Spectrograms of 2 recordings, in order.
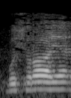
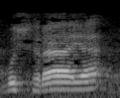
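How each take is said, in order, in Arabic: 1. الحركة الطويلة فتحة خالصة كالألف. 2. الحركة الطويلة بين الفتح والكسر. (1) "الفتح" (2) "والتقليل"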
